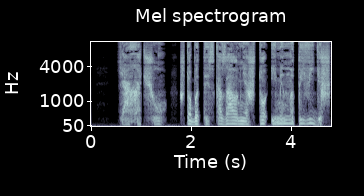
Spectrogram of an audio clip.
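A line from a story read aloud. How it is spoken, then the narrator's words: Whisper. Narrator (Russian): прошептал Гарри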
